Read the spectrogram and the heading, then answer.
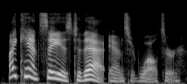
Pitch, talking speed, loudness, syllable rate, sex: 215 Hz, 255 wpm, -17 LUFS, 6.6 syllables/s, female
